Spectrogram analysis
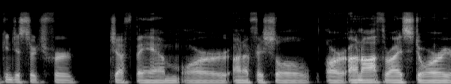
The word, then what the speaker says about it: Baham: your your name Jeff bam but but it is spelled b a h a m just for listeners to know yeah ba bam it's kind of a Welsh like bam bam yeah my kids at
